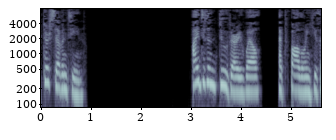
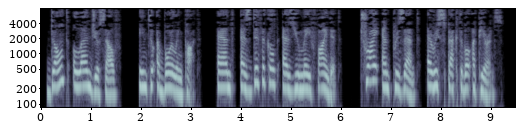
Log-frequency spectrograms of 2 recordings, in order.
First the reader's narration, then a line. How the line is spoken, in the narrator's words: said stiffly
